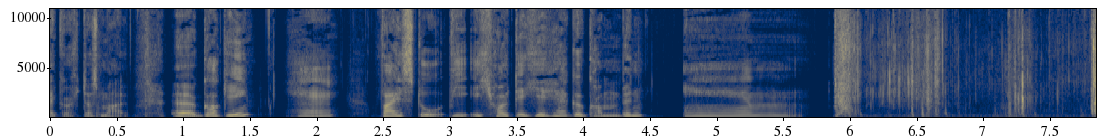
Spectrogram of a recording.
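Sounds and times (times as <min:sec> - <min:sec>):
speech: 0:00.0 - 0:05.7
crunchy footsteps at an uneven pace: 0:05.8 - 0:07.8.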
